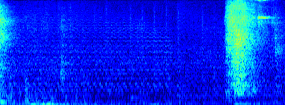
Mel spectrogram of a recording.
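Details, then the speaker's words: Pet recently given another antibiotic injection at the vet after not taking its tablets, still eating, in a sneezing fit: a sharp, hissing sneeze after a quiet stretch of low room noise. "and now he's in his sneezing fit can you hear him you finished yeah"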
